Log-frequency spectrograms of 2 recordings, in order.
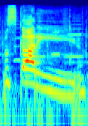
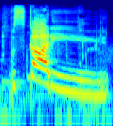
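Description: First: It is said in a New York accent. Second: It is said in an attempted Italian accent.

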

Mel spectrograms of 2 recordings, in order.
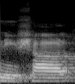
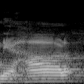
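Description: First: The middle consonant is a 'sh' sound. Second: The middle consonant is an 'h' sound.

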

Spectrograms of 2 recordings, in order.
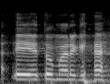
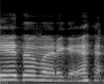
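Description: First: It is said with laughter. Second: It is said in a very sad way.

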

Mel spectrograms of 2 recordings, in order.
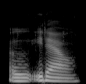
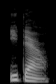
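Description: First: The t between the words sounds like t. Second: The t between the words sounds like d.

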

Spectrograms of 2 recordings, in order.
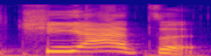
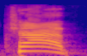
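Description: First: A y-like glide follows the first consonant. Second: No glide follows the first consonant. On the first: Someone else says it this way. The speaker calls it wrong. "I don't go chiat" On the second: This is how the speaker really says it. The speaker calls it right. "I go chat"

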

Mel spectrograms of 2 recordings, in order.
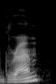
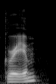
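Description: First: The name is said the American way. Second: The name is said the local, non-American way. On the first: "But in America, it's Graham" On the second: "like the name Graham here, is Graham"

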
